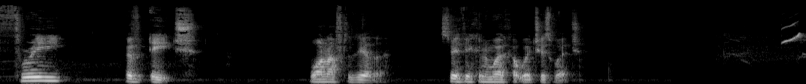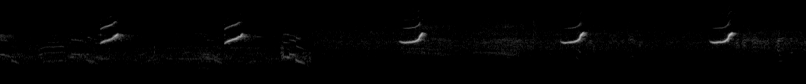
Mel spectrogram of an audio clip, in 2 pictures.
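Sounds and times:
speech: 0.2s - 2.0s, 3.1s - 3.9s, 4.5s - 5.9s
willow warbler and chiffchaff hweet calls: 7.2s - 11.2s, 12.0s - 12.5s, 13.1s - 14.5s, 15.2s - 15.6s.

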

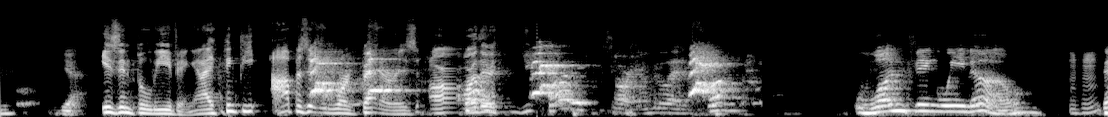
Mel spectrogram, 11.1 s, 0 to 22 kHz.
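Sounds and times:
speech: 0.0s - 7.5s, 8.6s - 11.0s
dog barking and yipping: 3.0s - 7.7s.

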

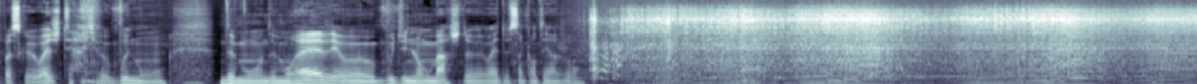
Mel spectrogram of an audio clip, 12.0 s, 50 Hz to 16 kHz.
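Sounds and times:
speech: 0.0s - 6.1s
Renault 4 car engine running and revving: 5.9s - 11.9s.

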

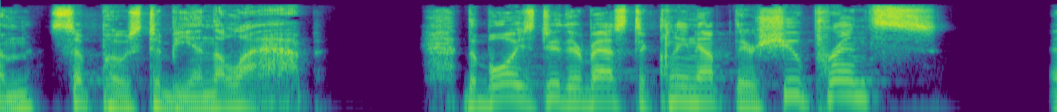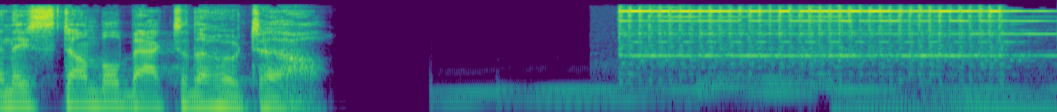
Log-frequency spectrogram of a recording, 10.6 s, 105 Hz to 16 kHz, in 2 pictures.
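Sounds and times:
speech: 0.0s - 7.0s
low steady hum of music: 7.4s - 10.5s
telephone bell ringing: 8.3s - 10.5s.

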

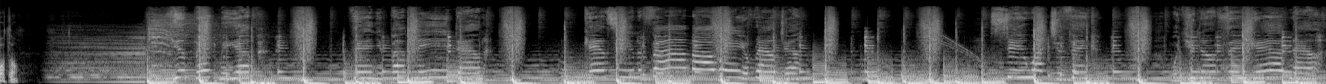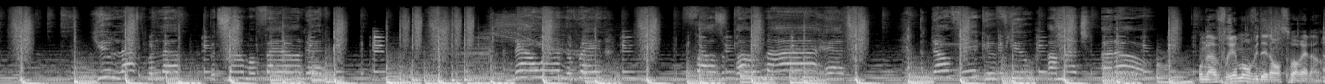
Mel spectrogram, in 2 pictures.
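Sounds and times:
speech: 0.0s - 0.3s, 1.7s - 5.1s, 5.8s - 8.6s, 15.4s - 16.8s, 25.3s - 26.5s
full-band danceable music track: 1.5s - 26.1s.

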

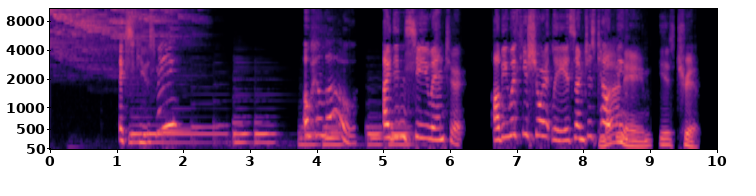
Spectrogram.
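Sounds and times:
wind chimes tinkling: 0.0s - 2.4s
speech: 1.0s - 2.2s, 2.8s - 9.8s.

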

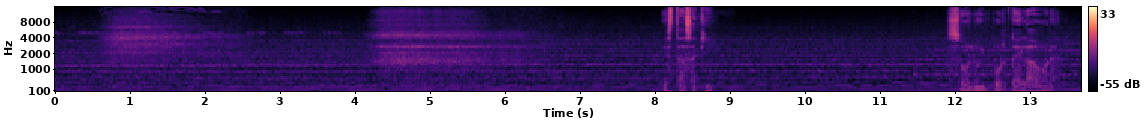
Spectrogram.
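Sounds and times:
steady low humming drone: 0.0s - 11.9s
slow deep breathing during a meditation: 0.3s - 7.6s
speech: 8.2s - 8.9s, 12.0s - 13.5s.

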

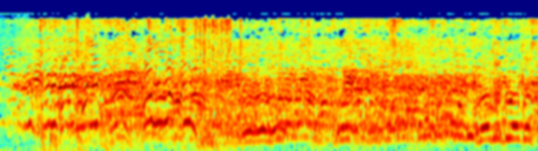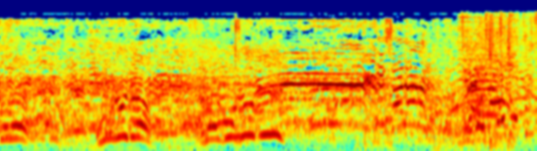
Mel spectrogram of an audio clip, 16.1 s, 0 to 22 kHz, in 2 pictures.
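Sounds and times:
protesting doctors and riot police shouting and yelling: 0.0s - 16.1s.

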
